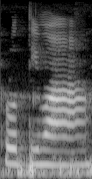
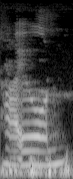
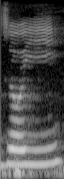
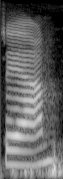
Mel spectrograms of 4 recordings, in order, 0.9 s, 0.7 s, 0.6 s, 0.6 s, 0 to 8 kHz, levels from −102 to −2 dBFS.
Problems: none marked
